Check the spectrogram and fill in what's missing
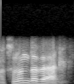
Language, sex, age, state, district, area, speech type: Odia, male, 45-60, Odisha, Nuapada, urban, conversation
